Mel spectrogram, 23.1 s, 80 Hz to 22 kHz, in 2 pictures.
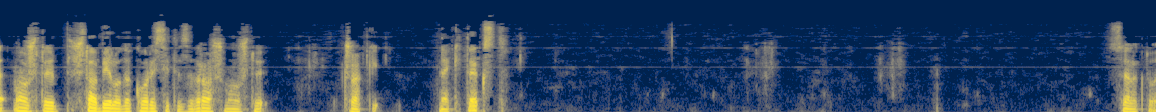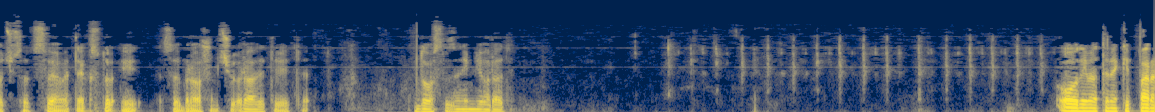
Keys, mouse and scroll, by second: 1.9 click, 3.1 d, 4.6-7.0 drag, 7.9 g, 8.2 click, 9.7 click, 11.0 click, 12.9-16.7 drag, 17.9 ctrl+z.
